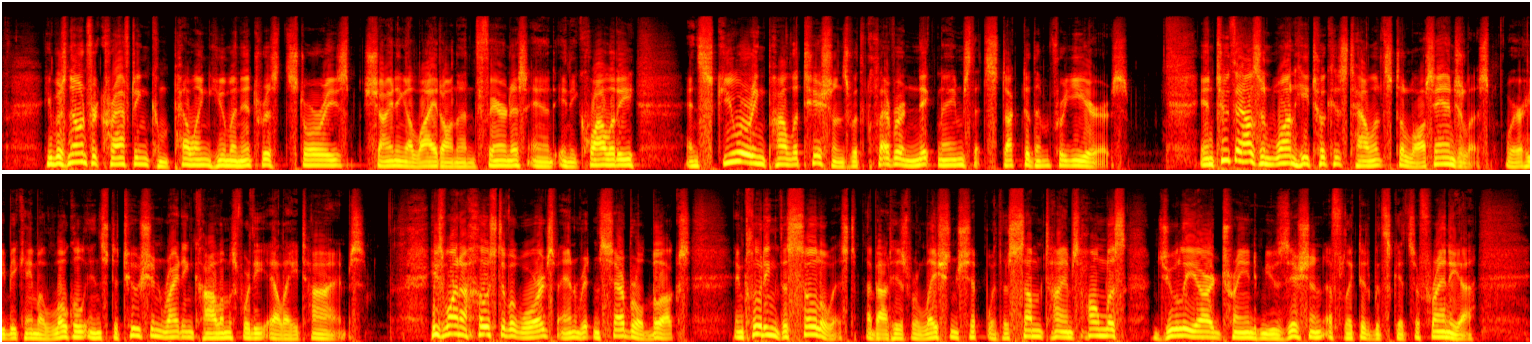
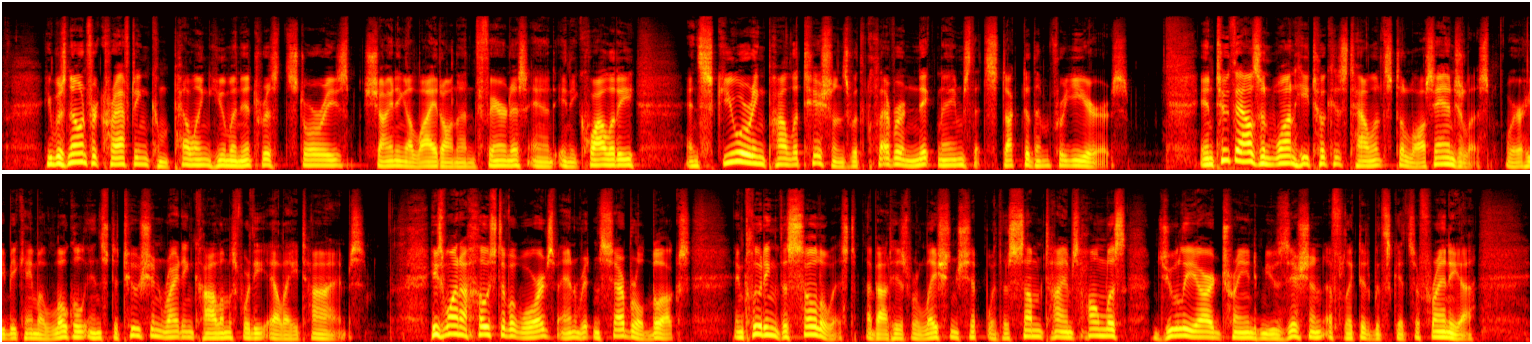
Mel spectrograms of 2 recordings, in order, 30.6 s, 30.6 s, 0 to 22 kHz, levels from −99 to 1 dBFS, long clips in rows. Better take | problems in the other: second | distortion; slight; 10 dB below the speech

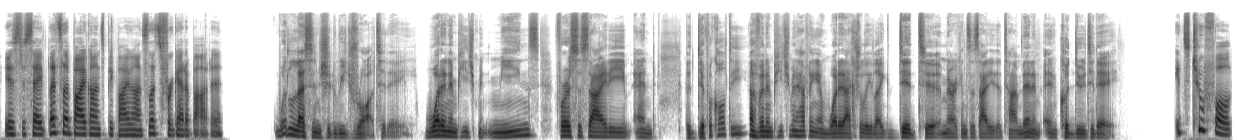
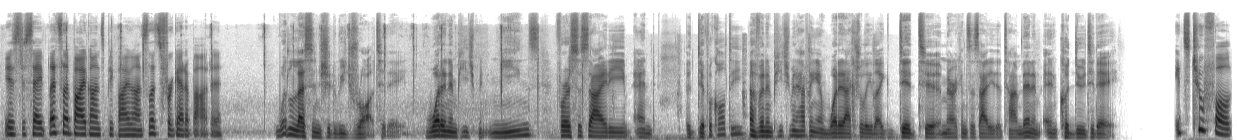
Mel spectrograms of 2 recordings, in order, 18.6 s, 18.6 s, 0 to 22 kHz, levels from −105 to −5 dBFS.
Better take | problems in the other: first | household noises; noticeable; until 13 s; 20 dB below the speech

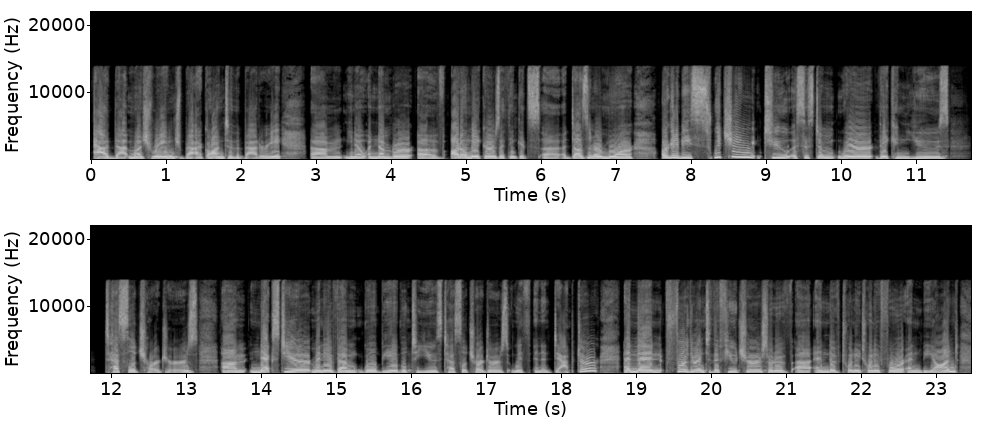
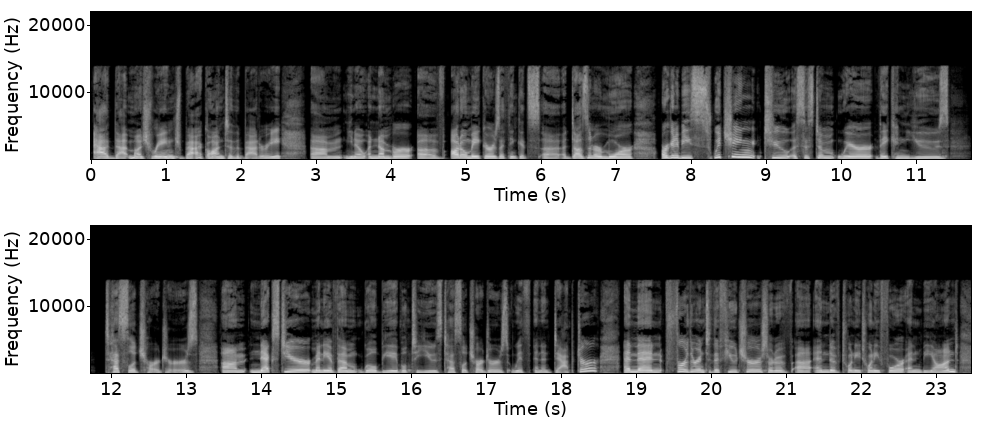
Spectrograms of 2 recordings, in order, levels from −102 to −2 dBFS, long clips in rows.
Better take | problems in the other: second | distortion; slight; 10 dB below the speech

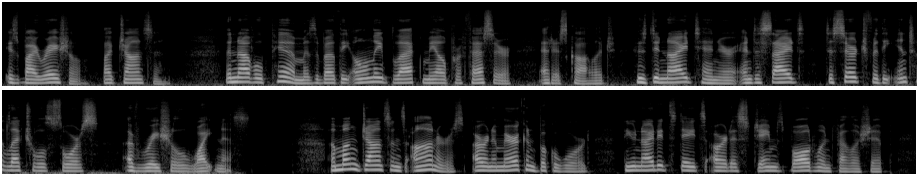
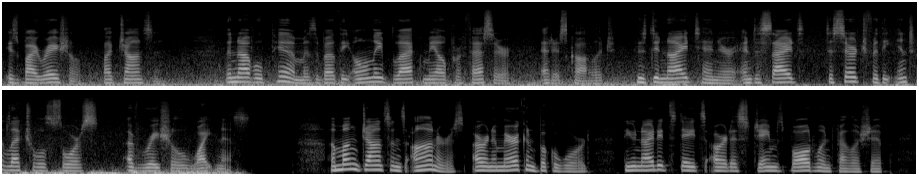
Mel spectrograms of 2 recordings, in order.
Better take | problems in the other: first | wind in the background; loud; until 11 s; 7 dB below the speech; faint in the first

